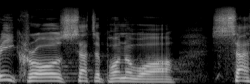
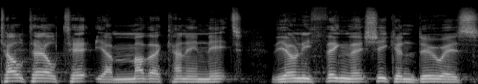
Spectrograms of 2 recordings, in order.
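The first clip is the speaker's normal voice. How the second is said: plain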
